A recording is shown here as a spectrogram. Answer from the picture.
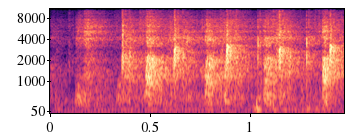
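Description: A burst of applause from a small group welcoming the first panelist at a discussion, many overlapping bright claps forming a dense, uneven patter that holds steady at a moderate loudness for the whole stretch, with no voices.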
